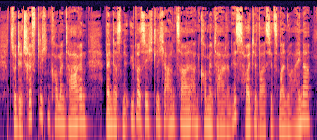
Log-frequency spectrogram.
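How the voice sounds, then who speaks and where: A man speaks at a fairly quick pace with a dark, mellow tone and a somewhat breathy quality. The recording is very clean, with a silent background. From Munich, Bavaria. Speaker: podcast host. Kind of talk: casual podcast chat.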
